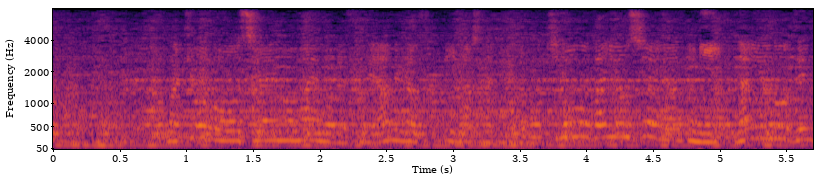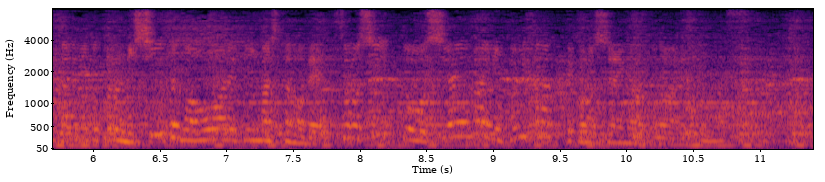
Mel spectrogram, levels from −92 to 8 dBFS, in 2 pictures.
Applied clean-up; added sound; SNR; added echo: none; Alarm; 19 dB; reverberation time 0.2 s.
